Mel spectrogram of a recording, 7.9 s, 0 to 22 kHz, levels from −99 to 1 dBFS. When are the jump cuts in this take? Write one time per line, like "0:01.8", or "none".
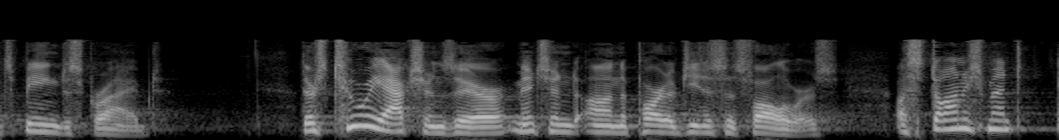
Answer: none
